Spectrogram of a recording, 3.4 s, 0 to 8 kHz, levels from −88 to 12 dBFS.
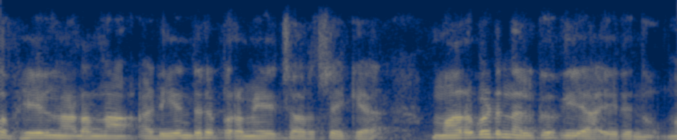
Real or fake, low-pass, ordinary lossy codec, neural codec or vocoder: fake; 7.2 kHz; Opus, 16 kbps; vocoder, 22.05 kHz, 80 mel bands, Vocos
